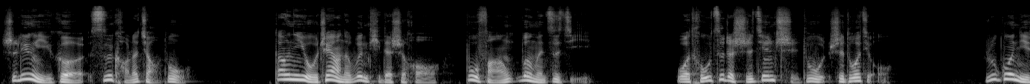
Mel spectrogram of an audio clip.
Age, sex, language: 20-39, male, Chinese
